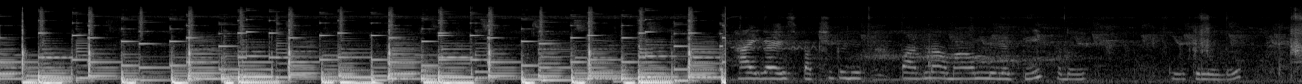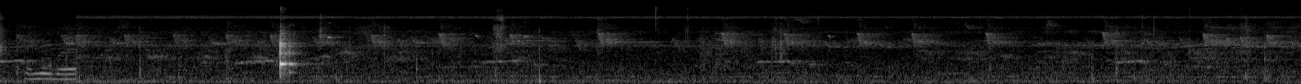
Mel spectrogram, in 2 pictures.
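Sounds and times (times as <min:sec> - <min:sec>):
bird chirping: 0:06.6 - 0:26.0.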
